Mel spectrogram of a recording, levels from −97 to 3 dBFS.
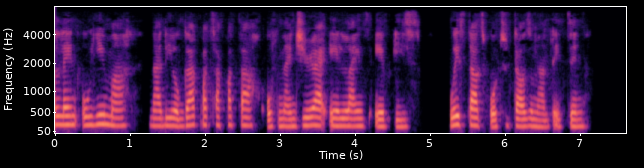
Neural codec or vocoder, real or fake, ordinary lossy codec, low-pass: codec, 16 kHz, 4.8 kbps, FACodec; fake; MP3, 48 kbps; 7.2 kHz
